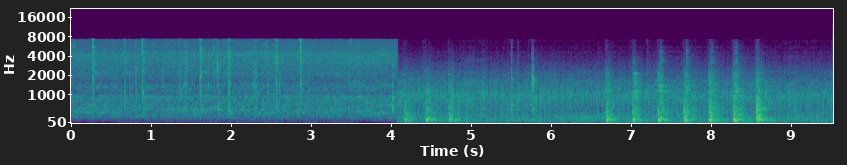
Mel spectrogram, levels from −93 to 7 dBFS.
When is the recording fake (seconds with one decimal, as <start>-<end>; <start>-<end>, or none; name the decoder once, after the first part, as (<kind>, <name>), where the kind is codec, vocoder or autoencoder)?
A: 0.6-3.6 (vocoder, WaveNeXt); 4.3-9.5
